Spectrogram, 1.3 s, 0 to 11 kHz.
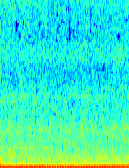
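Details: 1996 Nissan Pickup Hardbody, Z24 carbureted four-cylinder, restarted after a carburetor overhaul and battery charge, unused for four years: deep, steady rumble with an even beat and no misses or rattles, a smooth healthy idle.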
